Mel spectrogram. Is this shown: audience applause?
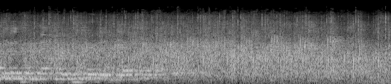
yes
